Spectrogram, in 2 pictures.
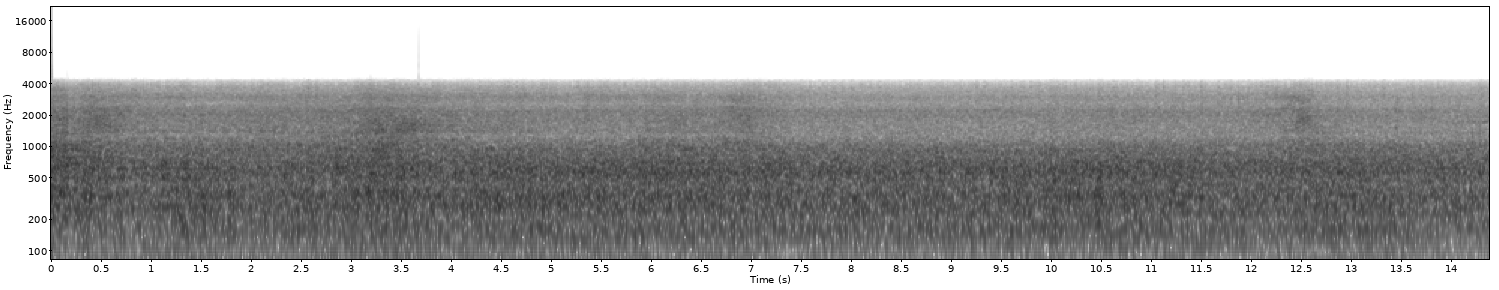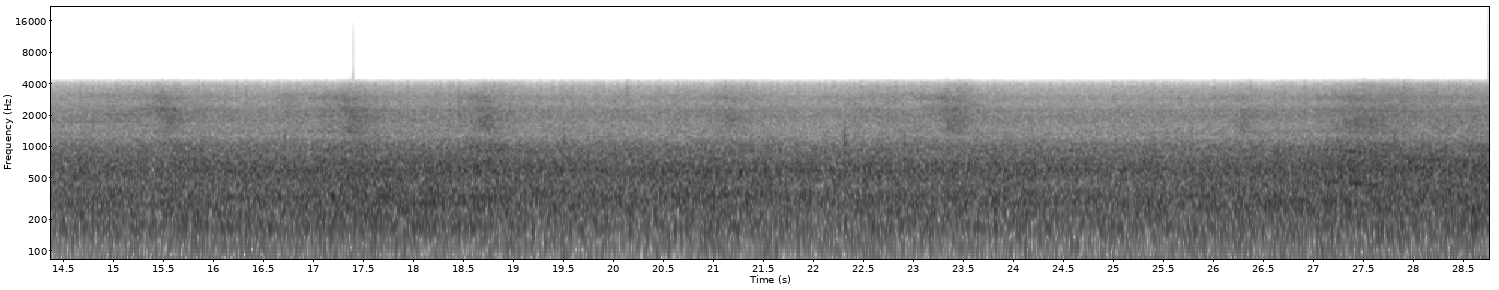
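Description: Tyres roll with a constant rushing noise on the road.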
